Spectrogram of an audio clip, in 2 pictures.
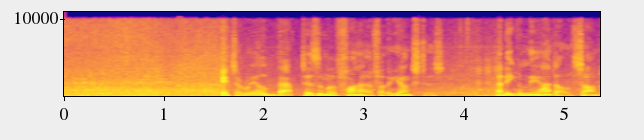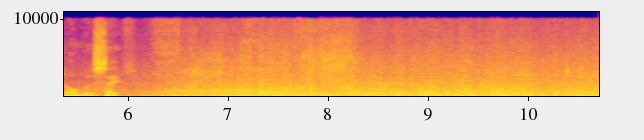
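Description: Waves wash steadily against the shore.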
